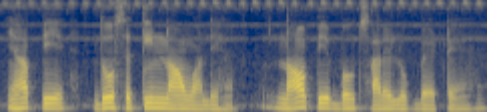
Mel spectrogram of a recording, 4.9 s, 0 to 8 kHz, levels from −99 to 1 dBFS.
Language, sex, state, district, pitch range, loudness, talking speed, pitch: Hindi, male, Jharkhand, Palamu, 110-135 Hz, -18 LUFS, 185 wpm, 120 Hz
